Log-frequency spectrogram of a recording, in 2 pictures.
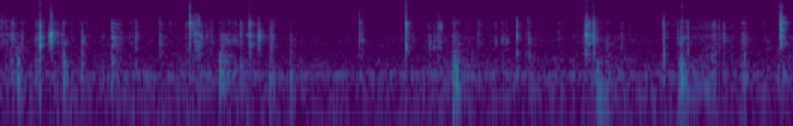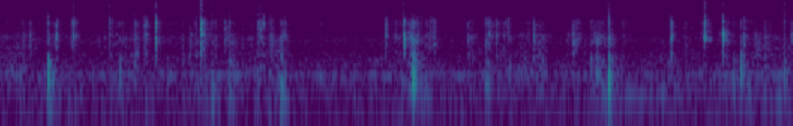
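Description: A utility knife blade shaves and carves the surface of a solid, dry white soap bar held in the hand, scraping off flakes. Dense, quiet, bright scratchy clicks and crisp crackles follow one another rapidly with very little low end, each dying away almost instantly. A faint steady hum sits beneath.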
